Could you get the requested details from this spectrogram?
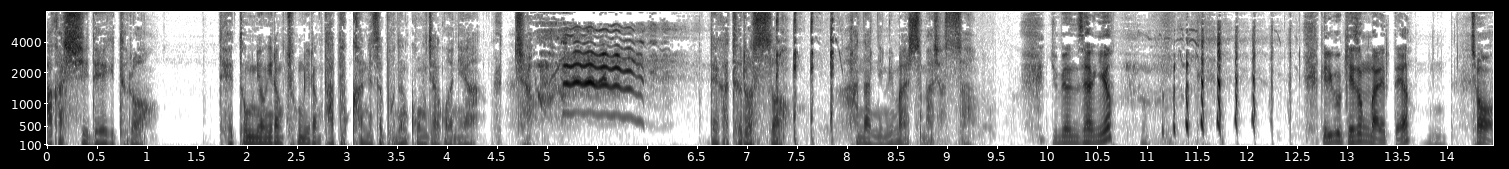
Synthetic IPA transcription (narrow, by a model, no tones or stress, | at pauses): aɡaɕ͈ine̞ɡetɯɾʌ | te̞tʰoŋɲʌŋiɾaŋt͡ɕʰoŋɲiɾaŋtapʰu̥kʰanesʰʌponɯnkoŋd͡ʑaɡwʌɲiakɯt͡ɕʰo̥ | ne̞ɡatɯɾʌs͈ʌhanaɲimimaɭs͈ɯmɦaɕʰʌ̥s͈ʌ | jumjʌns̬ʰaŋio | kɯɾiɡoke̞s̬ʰoŋmaɾet̚t͈ejot͡ɕʰo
